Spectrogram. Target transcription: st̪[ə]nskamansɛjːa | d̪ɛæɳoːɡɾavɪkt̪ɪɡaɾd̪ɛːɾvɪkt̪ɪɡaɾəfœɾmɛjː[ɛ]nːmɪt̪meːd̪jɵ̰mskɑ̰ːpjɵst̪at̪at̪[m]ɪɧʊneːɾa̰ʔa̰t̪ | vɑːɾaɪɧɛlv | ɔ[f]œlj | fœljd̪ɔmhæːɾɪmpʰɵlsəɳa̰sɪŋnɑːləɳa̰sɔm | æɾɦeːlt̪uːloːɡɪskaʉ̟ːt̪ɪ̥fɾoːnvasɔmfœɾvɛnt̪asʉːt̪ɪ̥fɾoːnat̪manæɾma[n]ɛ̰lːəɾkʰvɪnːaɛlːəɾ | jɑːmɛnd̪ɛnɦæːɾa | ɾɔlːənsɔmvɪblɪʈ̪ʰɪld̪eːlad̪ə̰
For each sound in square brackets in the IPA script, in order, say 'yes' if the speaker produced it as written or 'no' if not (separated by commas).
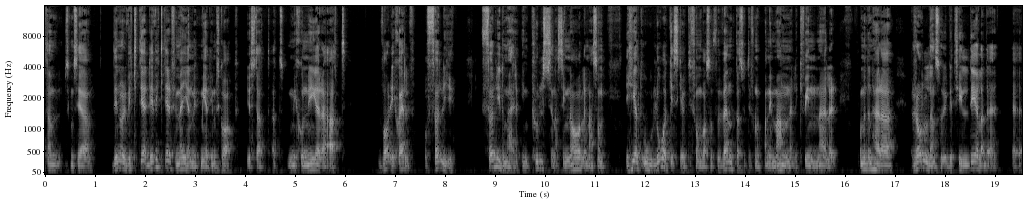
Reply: no, yes, yes, yes, no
